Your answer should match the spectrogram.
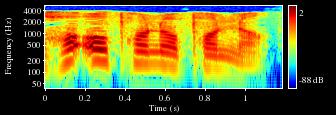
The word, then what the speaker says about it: Ho'oponopono: It's called Ho'oponopono.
